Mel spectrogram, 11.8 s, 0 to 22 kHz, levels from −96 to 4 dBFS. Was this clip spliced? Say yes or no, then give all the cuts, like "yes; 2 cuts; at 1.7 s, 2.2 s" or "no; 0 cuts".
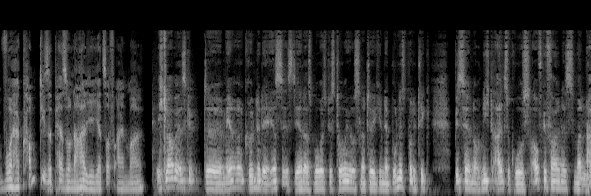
no; 0 cuts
